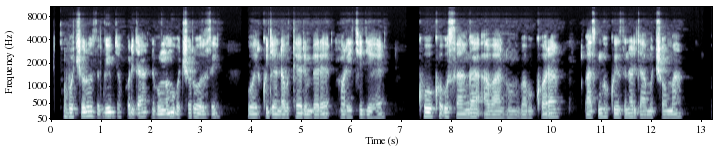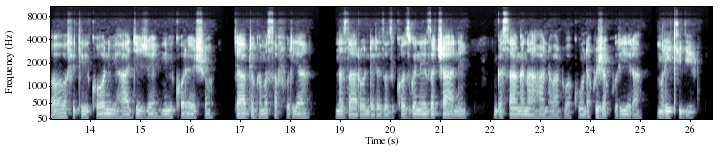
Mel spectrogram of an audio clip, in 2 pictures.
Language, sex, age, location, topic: Kinyarwanda, male, 25-35, Musanze, finance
